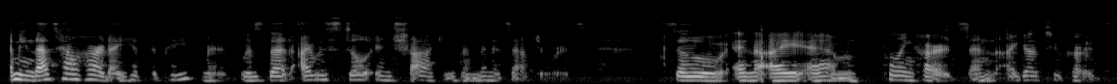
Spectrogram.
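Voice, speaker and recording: A woman's voice: medium pitch, creaky, dull audio, slight background noise. A woman telling a story casually to her viewers, chatty and full of fillers and laughs. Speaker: sound healer and card reader.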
